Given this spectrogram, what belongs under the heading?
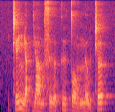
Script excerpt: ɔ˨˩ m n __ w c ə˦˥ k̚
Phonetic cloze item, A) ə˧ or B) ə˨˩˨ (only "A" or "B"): B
